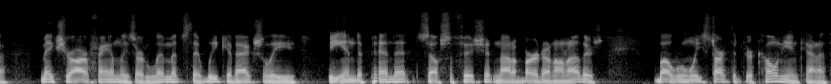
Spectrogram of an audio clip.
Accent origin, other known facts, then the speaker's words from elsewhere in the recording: United States; born there; I have a divine right because I was born in America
